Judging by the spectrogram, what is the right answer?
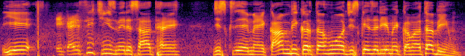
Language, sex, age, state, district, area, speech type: Urdu, male, 18-30, Uttar Pradesh, Gautam Buddha Nagar, urban, spontaneous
